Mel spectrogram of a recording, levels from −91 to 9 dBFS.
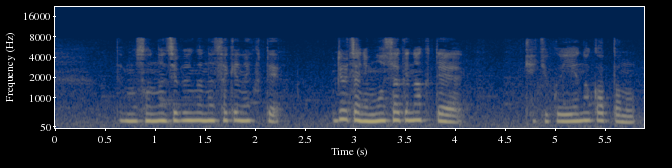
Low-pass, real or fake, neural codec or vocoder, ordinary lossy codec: none; real; none; none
